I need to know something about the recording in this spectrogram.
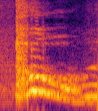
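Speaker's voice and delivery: a sharp puff of breath blown out; blowing puff. Real, not acted. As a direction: blow a quick burst of air as if casting out a spirit. Healer blowing on the patient.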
